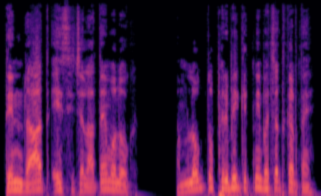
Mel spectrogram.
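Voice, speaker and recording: A man's voice: mid-range voice, lively intonation, fast, husky, no room sound. A man voicing a carefree grown son in a cartoon story. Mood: offhand.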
